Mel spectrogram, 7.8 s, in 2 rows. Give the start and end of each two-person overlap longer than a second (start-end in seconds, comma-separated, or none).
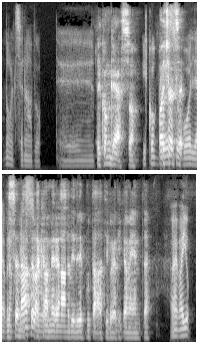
2.8-4.9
